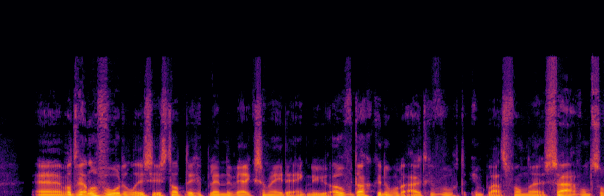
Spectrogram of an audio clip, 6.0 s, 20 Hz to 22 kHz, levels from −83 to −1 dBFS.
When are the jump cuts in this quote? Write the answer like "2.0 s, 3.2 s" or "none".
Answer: 1.9 s, 3.1 s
